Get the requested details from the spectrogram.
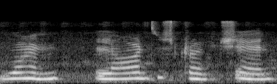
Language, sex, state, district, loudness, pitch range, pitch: English, female, Andhra Pradesh, Sri Satya Sai, -13 LUFS, 255-275 Hz, 260 Hz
